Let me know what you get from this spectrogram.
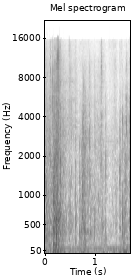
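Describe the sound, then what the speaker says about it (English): Crinkling of plastic packaging as a skein of knitting yarn for socks is unwrapped, with a few short, faint, close crackles and rustles. "I'm just going to take it out of the packaging for now because otherwise there'll be lots of crinkling"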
